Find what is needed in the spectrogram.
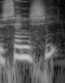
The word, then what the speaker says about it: Shanxi: la province de Shanxi.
